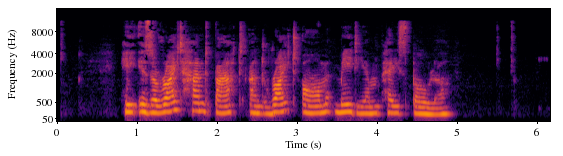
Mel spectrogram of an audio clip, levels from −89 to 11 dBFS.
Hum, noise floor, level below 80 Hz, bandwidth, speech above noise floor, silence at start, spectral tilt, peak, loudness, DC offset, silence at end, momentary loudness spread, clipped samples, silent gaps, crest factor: none; -62 dBFS; -64 dBFS; 11.5 kHz; 44 dB; 0.8 s; -5.5 dB/octave; 0 dBFS; -18 LUFS; under 0.1%; 1.25 s; 8 LU; under 0.1%; none; 20 dB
